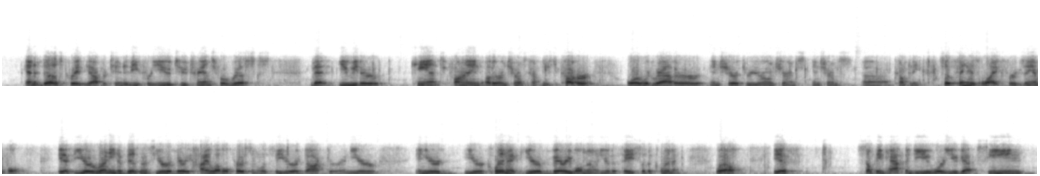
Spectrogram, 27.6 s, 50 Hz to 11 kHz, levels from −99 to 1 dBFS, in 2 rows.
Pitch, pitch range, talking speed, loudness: 120 Hz, 105-150 Hz, 170 wpm, -23 LUFS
